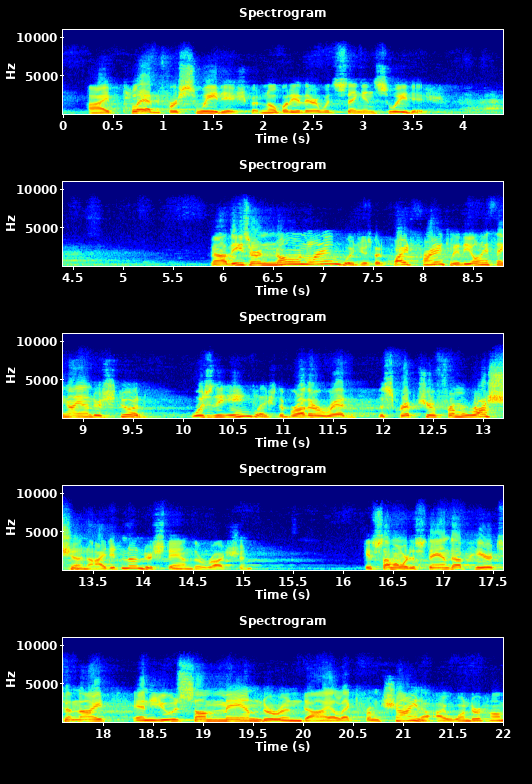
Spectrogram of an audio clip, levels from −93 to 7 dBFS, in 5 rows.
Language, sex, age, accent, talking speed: English, male, 50-69, American, 155 wpm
